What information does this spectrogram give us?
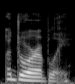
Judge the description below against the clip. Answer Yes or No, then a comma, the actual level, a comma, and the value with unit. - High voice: No, medium, 180 Hz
